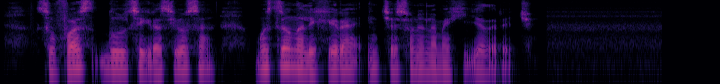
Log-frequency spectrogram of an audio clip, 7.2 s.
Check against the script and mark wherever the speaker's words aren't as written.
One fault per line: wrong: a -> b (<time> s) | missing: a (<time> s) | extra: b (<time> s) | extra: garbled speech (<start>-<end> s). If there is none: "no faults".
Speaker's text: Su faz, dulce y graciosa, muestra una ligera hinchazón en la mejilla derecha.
no faults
